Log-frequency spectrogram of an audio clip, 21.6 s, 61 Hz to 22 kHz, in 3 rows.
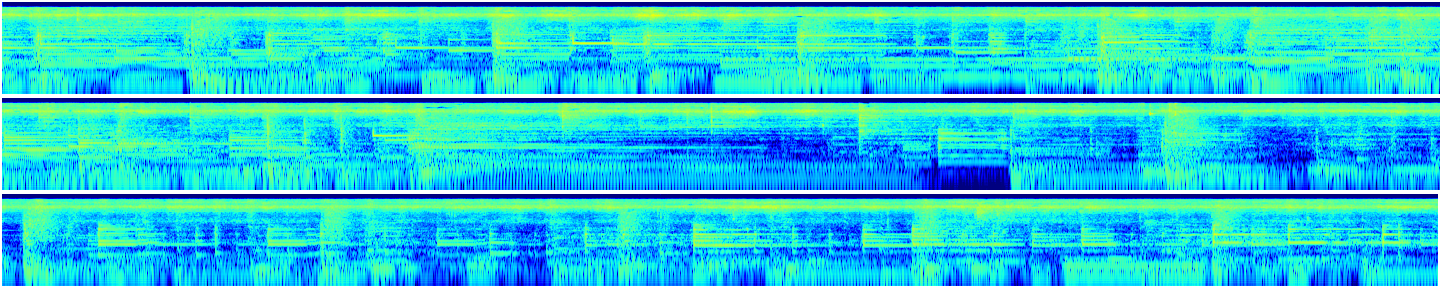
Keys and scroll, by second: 0.0-0.1 typing, 0.4 Return.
